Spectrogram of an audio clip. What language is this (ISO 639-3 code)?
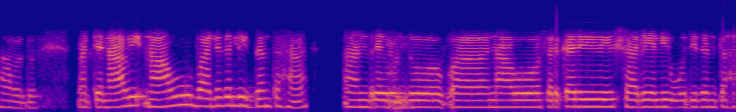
kan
